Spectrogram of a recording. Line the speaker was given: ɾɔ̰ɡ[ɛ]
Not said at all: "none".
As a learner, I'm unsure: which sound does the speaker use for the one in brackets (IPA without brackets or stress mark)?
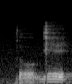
ɛ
